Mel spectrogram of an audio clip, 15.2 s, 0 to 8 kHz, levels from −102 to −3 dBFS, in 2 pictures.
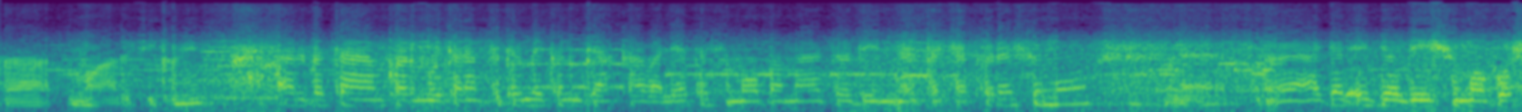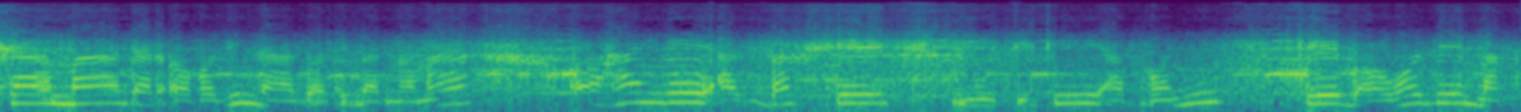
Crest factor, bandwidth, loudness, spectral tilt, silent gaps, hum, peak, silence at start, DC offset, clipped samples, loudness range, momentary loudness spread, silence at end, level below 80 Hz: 16 dB; 7.8 kHz; -22 LUFS; -6.5 dB/octave; none; none; -6 dBFS; 0 s; under 0.1%; under 0.1%; 3 LU; 8 LU; 0 s; -52 dBFS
